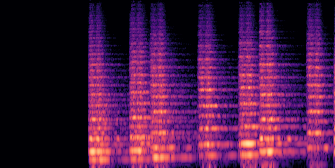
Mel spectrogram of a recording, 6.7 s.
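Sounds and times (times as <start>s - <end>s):
gypsy orchestra playing: 1.8s - 6.6s.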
